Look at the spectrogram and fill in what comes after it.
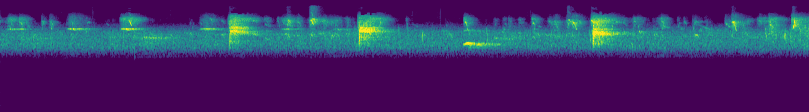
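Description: Small birds chirping, a quick scatter of short high calls with a few louder ones standing out about two, three and a half, and six seconds in, over a steady hiss.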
